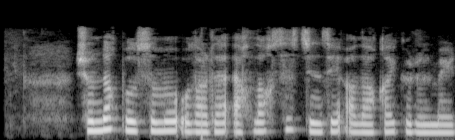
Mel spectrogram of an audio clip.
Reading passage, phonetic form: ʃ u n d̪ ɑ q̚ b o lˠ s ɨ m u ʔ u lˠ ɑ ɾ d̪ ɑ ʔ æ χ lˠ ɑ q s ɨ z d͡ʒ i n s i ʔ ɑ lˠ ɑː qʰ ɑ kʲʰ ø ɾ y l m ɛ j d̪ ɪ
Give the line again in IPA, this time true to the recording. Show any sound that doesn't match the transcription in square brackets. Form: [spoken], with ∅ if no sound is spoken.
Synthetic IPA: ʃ u n d̪ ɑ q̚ b o lˠ s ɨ m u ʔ u lˠ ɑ ɾ d̪ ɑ ʔ æ χ lˠ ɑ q s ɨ z d͡ʒ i n s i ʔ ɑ lˠ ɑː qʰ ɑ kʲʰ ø ɾ y l m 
